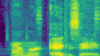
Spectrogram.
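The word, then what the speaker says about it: Armor Exe: By the way, if you're curious about why I say armor exa that way, there's actually an official ruling that it name is pronounced like that.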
